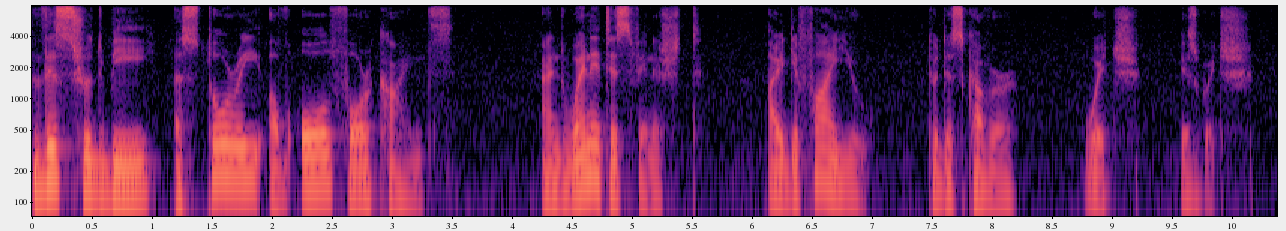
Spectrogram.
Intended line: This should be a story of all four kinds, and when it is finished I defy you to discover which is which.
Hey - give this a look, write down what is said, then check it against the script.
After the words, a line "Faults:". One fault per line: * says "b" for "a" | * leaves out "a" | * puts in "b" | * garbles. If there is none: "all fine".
This should be a story of all four kinds, and when it is finished I defy you to discover which is which.
Faults:
all fine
